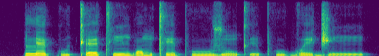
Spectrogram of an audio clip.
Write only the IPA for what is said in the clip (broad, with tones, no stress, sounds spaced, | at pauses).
l ɛ˦ kʷ i˨ kʼ ɛ˦ tʰ ĩ˦ b ɔ˦ m tʰ e˦ pʰ uː˦ z ũ˨ kʼ ɪ˨ pʰ u˦ ɡʷ e˦ d͡ʒ ĩ˨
